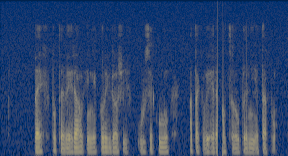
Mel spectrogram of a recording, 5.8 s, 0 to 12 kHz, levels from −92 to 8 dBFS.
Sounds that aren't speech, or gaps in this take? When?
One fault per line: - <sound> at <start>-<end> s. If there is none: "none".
- dropout at 4.3-4.4 s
